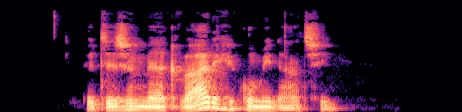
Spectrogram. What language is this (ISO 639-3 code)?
nld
